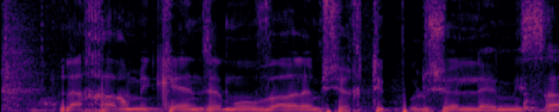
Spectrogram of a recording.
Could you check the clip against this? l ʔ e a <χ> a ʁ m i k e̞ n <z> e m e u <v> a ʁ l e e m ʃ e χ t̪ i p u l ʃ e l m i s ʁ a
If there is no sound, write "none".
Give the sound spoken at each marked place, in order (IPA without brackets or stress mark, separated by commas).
χ, z, v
